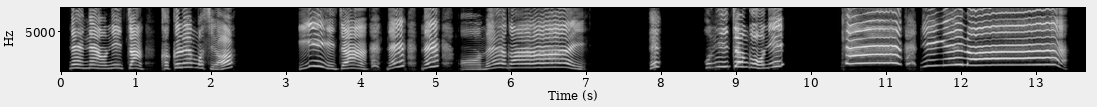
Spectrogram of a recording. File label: Little girl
